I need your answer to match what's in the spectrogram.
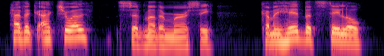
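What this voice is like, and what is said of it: Terse Mauritanian accent. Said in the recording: “She spoke with a terse Mauritanian accent.”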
